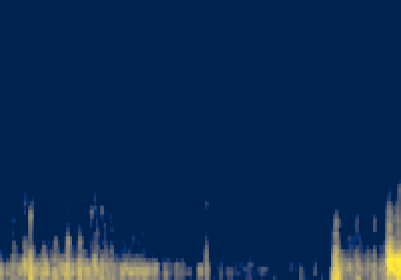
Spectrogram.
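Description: Low bubbling, gurgling rumbles that stop briefly and then return: stomach growling, normal bowel sounds.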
